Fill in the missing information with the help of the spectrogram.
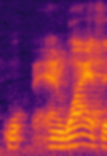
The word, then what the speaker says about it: Wyeth: It's B-R-U-E-S-E-W-I-T-Z, Bruesewitz v. Wyeth. – Wyeth? – And Wyeth is W-Y-E-T-H, as in Wyeth Pharmaceuticals.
